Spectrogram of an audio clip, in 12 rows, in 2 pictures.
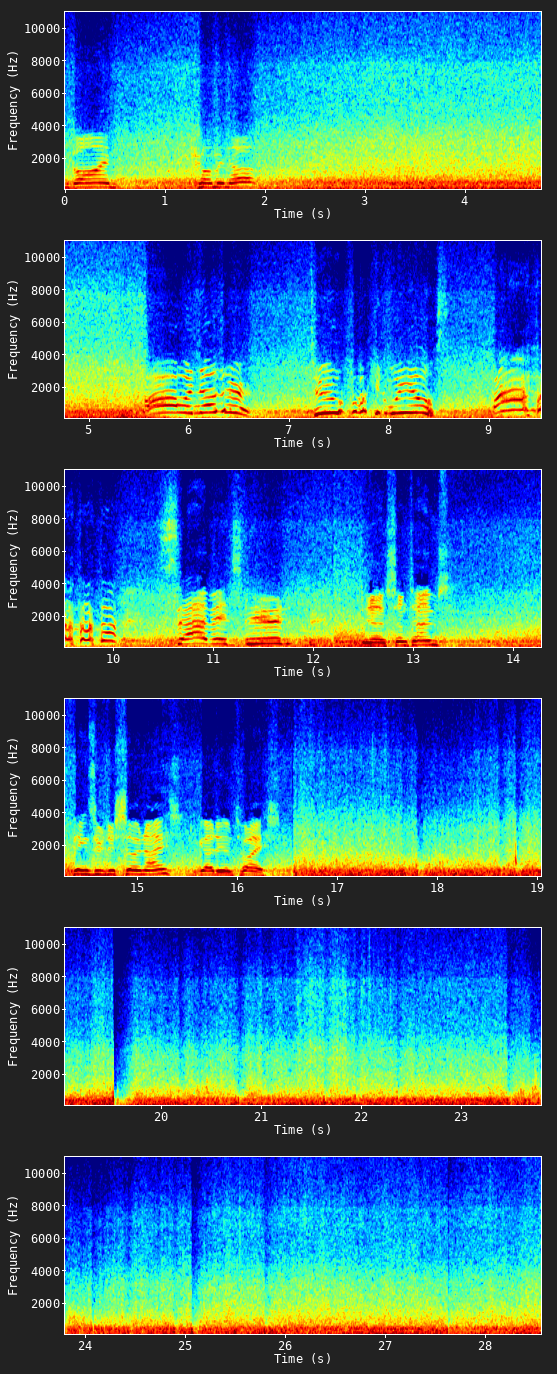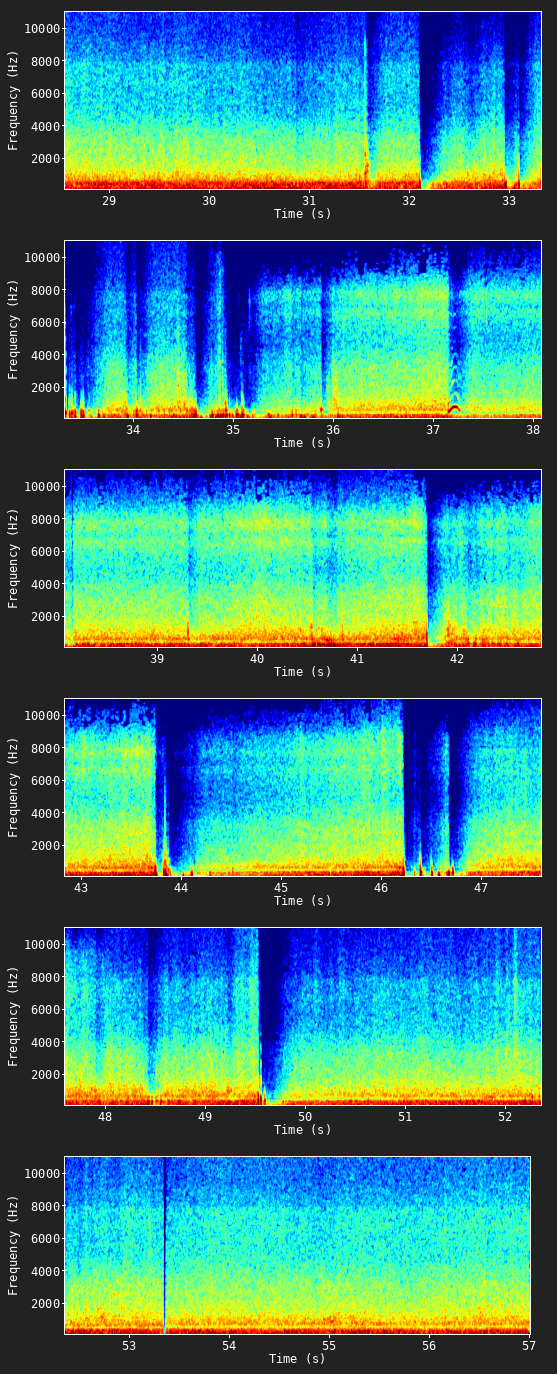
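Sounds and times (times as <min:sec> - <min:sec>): whitewater rapids rushing: 0:00.0 - 0:17.2
wind buffeting microphone: 0:00.0 - 0:57.0.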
